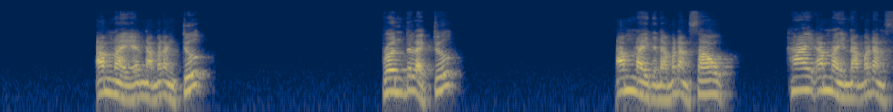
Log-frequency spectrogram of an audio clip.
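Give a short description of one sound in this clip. A woman speaks calmly, heard through an online call, in short phrases with pauses.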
